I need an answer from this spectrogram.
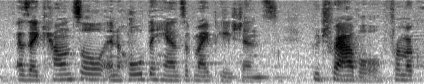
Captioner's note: none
